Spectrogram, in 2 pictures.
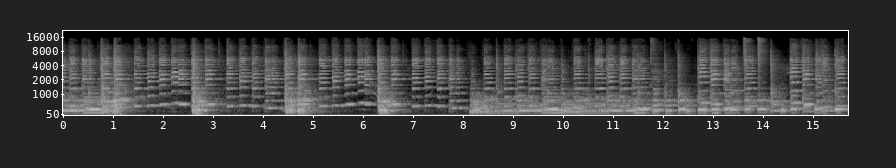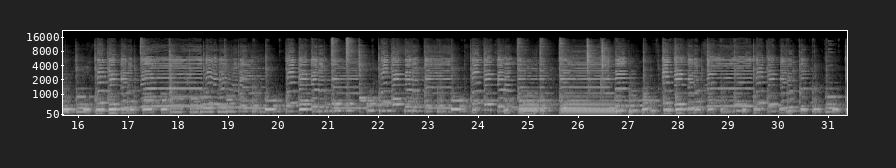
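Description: Live jazz from a quartet of saxophone, electric guitar, keyboards and drums, with the saxophone to the fore. The first eight seconds are sparse, broken by drum hits, and the band then fills out into a steady groove with a bass line underneath.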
